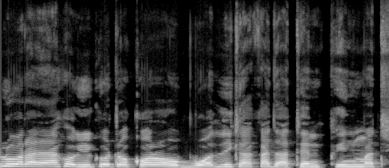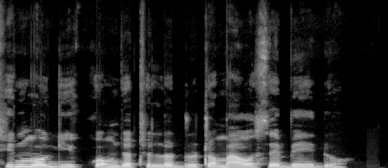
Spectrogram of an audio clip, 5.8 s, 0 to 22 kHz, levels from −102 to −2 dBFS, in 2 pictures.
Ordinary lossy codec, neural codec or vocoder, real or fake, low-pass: none; none; real; none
